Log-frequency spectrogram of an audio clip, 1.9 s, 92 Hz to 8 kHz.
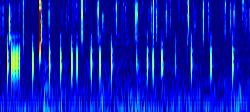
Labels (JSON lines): {"label": "biophony, knock croak", "recorder": "SoundTrap 300"}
